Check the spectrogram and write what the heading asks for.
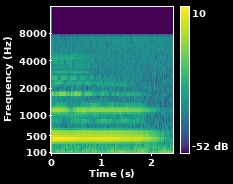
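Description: Piano accordion holding the last chord of a closing phrase: one long sustained tone that slowly fades away near the end, the bellows eased off to close the phrase.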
